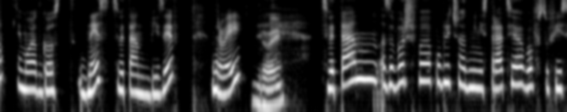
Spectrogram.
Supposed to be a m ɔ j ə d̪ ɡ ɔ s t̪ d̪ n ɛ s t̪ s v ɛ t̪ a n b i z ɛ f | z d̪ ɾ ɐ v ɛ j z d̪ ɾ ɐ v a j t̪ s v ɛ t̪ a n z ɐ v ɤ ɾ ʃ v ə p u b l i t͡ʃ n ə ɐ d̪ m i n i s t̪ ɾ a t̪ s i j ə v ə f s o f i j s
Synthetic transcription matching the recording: ɛ m ɔ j ə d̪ ɡ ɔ s t̪ d̪ n ɛ s t̪ s v ɛ t̪ a n b i z ɛ f | z d̪ ɾ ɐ v ɛ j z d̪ ɾ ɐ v ɛ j t̪ s v ɛ t̪ a n z ɐ v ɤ ɾ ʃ v ə p u b l i t͡ʃ n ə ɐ d̪ m i n i s t̪ ɾ a t̪ s i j ə v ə f s o f i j s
